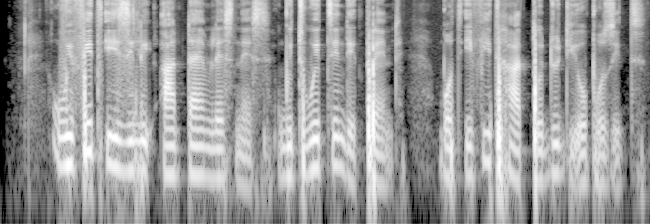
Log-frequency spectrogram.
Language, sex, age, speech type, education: Nigerian Pidgin, male, 15-29, spontaneous, tertiary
